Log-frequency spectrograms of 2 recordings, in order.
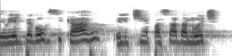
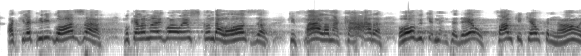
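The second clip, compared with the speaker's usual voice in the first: loud brash self-description; 2 semitones higher, 5 dB louder than usual. Real, not acted. Describing herself as the outspoken one, loudly. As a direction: belt it out like a loudmouth proud of it. Brags about being loud and blunt.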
